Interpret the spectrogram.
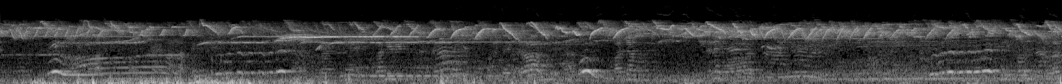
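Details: Group-trained caged Oriental white-eyes deliver a dense chorus of quick high chirps, with stacked whistled phrases and varied lower notes from other birds, plus background noise.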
